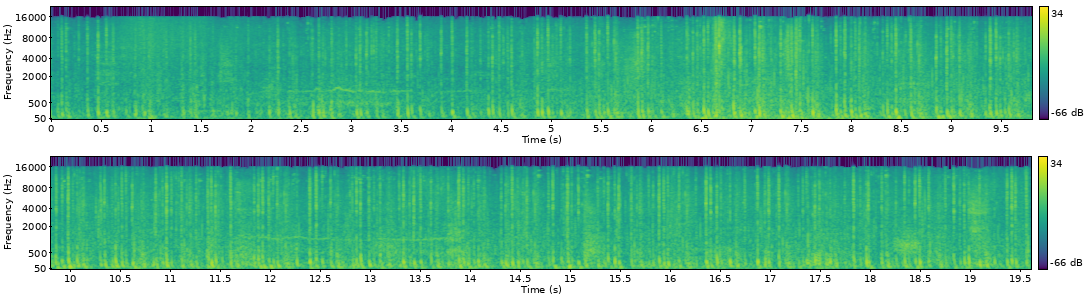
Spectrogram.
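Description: Horses' hooves clip-clop steadily on the ground in the video game Ghost of Tsushima, a close, rhythmic patter of several animals continuing throughout, with a brief whinny and some voices talking over it.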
